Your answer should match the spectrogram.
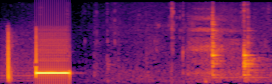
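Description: Telephone line tones as another phone call connects: a sharp click, then one steady half-second tone, followed by faint line noise with a few soft clicks and crackles.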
